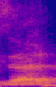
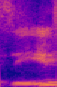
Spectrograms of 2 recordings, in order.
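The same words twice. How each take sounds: First: The letter is said the Canadian way, zed. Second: The letter is said the American way, zee.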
